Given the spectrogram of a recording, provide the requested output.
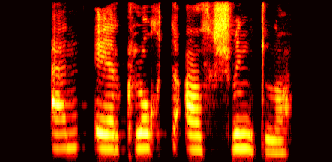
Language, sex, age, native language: Icelandic, male, 9, Icelandic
